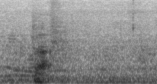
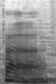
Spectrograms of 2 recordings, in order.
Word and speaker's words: phở: Phố đây, phố à, then phở. Due to pronunciation changes, the word pho gradually become pho. The Vietnamese-Portuguese La Dictionary by Alexandre de Rhodes, published in 1651, does not contain the word phở.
